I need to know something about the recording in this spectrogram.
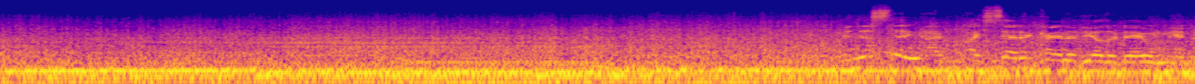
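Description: Wind and road noise rush past the car.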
